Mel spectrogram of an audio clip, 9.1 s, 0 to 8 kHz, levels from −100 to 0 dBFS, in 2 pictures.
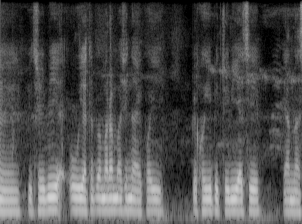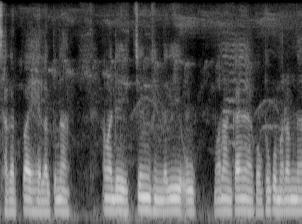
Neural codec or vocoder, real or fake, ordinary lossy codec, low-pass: none; real; none; none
